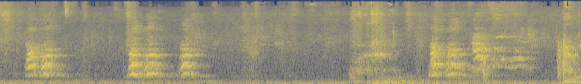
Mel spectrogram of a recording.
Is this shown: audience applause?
no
